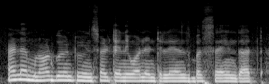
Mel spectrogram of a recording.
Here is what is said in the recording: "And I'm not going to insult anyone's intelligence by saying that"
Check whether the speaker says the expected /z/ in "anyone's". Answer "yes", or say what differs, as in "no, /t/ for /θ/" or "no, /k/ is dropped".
no, /z/ is dropped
